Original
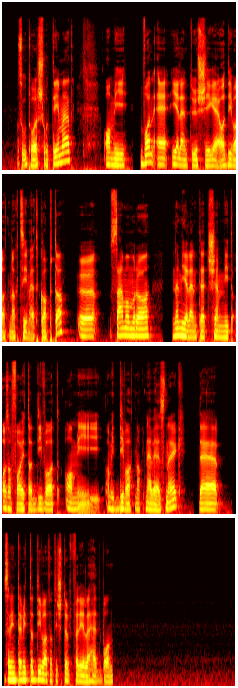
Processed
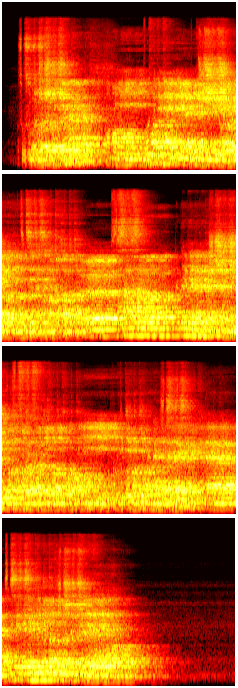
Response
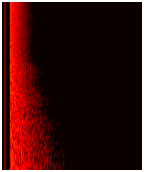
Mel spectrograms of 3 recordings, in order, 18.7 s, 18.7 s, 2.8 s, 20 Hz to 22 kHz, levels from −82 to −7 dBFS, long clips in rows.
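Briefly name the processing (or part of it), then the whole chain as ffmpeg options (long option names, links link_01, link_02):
stadium PA: -filter_complex "[0:a]highpass=frequency=170:width=0.5412,highpass=frequency=170:width=1.3066,equalizer=frequency=2600:width_type=o:width=2.6:gain=6,aecho=1:1:174.9|271.1:0.355|0.891[link_01];[1:a]atrim=start_sample=2205[link_02];[link_01][link_02]afir=irnorm=-1:irlink=0,volume=-2.5dB"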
